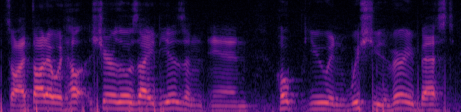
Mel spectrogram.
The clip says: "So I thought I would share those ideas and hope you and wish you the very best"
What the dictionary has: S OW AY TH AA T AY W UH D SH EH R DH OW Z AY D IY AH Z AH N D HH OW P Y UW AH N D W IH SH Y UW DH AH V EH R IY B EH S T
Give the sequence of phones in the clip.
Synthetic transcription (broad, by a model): S OW AY TH AA T AY W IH D SH EH R DH OW Z AY D IY AH Z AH N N HH OW P Y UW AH N W IH SH Y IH DH AH V EH R IY B EH S T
